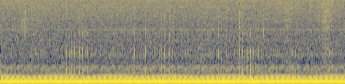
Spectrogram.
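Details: A female cat purrs while grooming herself indoors: a steady, deep, continuous rumble, with soft licking clicks and smacks scattered through it.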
